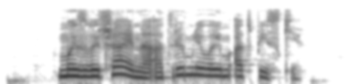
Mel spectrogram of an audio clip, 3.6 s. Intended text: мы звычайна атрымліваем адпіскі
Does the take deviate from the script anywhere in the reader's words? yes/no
no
